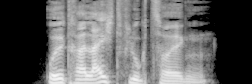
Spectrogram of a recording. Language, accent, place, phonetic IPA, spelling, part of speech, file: German, Germany, Berlin, [ʊltʁaˈlaɪ̯çtfluːkˌt͡sɔɪ̯ɡn̩], Ultraleichtflugzeugen, noun, De-Ultraleichtflugzeugen.ogg
- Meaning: dative plural of Ultraleichtflugzeug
